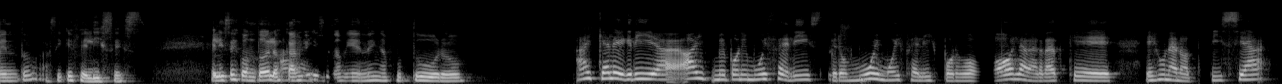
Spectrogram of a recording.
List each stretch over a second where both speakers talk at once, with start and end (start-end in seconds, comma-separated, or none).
none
